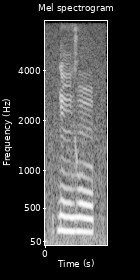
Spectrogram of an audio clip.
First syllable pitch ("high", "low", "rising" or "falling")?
low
